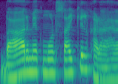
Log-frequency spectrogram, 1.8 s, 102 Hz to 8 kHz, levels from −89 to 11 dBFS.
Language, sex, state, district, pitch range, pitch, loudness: Hindi, male, Jharkhand, Garhwa, 145-190 Hz, 185 Hz, -17 LUFS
